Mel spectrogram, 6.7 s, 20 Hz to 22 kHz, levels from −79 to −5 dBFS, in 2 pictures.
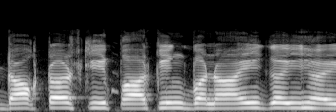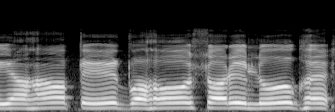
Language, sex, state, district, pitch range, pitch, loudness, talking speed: Hindi, male, Odisha, Malkangiri, 165-180 Hz, 175 Hz, -13 LUFS, 100 wpm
